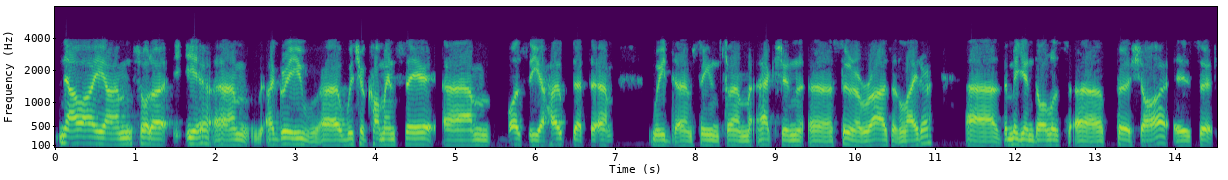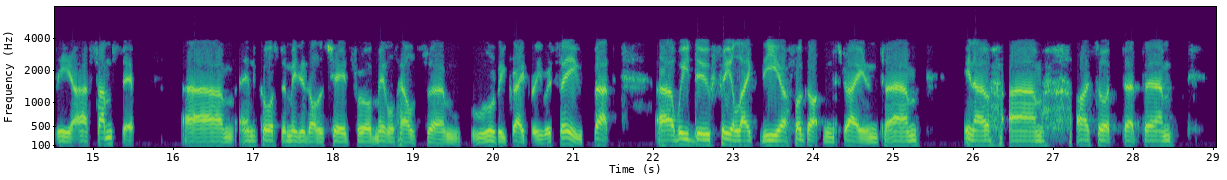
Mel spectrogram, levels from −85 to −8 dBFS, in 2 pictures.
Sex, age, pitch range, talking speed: male, 50-69, 95-125 Hz, 155 wpm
